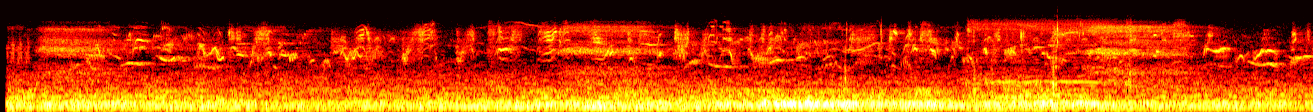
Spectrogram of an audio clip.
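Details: Garden warbler delivering a continuous, rapid, high warbling phrase of mixed chirps and trills, partly masked by a loud low rumble of environmental noise.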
